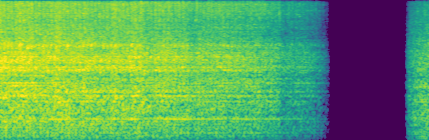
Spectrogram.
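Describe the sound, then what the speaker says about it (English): A small engine drives the agitation pump on a SealMaster SprayMaster seal coating trailer, a steady high buzzing drone that fades away, then cuts out to silence before starting up again at the end. "And I'm gonna start my agitation pump."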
